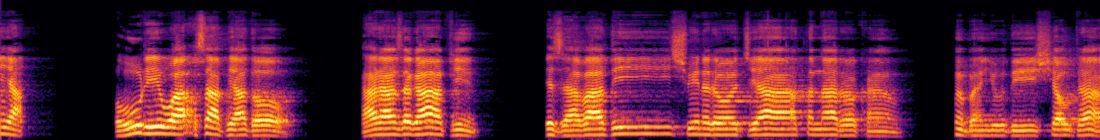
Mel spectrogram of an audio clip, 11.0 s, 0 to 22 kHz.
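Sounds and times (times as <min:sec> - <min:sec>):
man chanting melodically: 0:00.0 - 0:00.4, 0:01.2 - 0:04.8, 0:05.5 - 0:11.0.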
